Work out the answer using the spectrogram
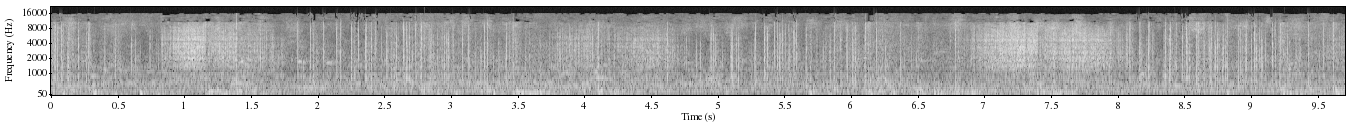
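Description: Dense barrage of aerial fireworks: many shells bursting at once, a rapid, continuous run of bangs and crackles with no break, and crowd voices beneath.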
